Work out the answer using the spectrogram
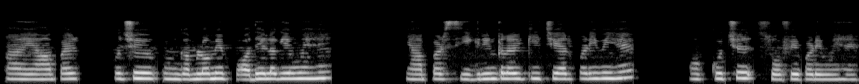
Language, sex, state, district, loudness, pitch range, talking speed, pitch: Hindi, female, Delhi, New Delhi, -14 LUFS, 240-265 Hz, 175 wpm, 255 Hz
